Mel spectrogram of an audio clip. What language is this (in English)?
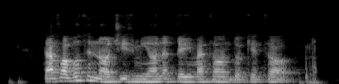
Persian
